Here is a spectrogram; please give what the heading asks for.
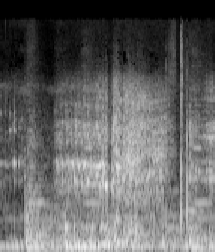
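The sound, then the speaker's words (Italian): A lion roars in a fairy-tale palace scene: a loud, rough, continuous roar lasting about two seconds, with no talking. “Aiuto, c'è un leone!”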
